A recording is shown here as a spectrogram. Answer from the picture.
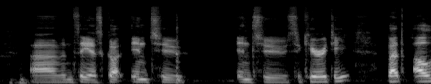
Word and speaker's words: Vincentas: Vincentas. Usually Vincentas in Lithuania.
